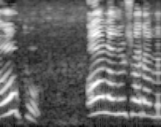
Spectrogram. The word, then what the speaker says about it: Hochul: So now that I'm experiencing xenophobia attack, I named Governor, I'm sorry to mispronounce him, I think her name is pronounced Hochul, Governor Hochul.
